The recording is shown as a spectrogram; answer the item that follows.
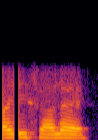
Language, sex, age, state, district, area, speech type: Malayalam, female, 30-45, Kerala, Palakkad, rural, conversation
